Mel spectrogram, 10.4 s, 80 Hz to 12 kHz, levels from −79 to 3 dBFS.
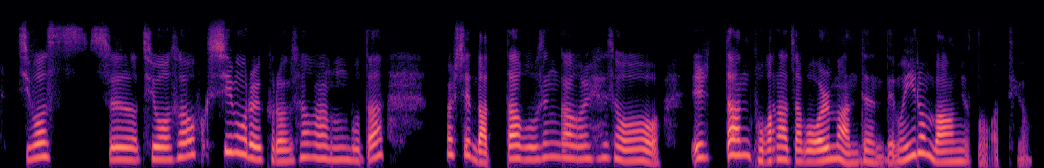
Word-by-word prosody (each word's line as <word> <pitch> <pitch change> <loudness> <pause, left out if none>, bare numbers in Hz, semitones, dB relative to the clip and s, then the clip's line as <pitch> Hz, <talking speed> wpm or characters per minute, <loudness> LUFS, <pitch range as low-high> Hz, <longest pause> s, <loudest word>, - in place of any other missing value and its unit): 지웠으 200 -3 -2
지워서 210 +5 +2
혹시 320 +3 -3
모를 265 -10 +3
그런 175 -2 -2
상황보다 210 0 -2 0.6
훨씬 265 -5 -2
낫다.'고 205 +5 +2
생각을 225 -2 -1
해서 190 -6 0 0.3
'일단 260 +4 +2
보관하자. 185 -2 0
뭐 170 0 +1
얼마 200 +4 +4
안되는데.' 155 0 -4
뭐 185 - -3
이런 270 +5 +1
마음이었던 170 0 0
것 - - -13
같아요. - - -16
205 Hz, 295 characters per minute, -23 LUFS, 185-235 Hz, 0.6 s, 얼마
